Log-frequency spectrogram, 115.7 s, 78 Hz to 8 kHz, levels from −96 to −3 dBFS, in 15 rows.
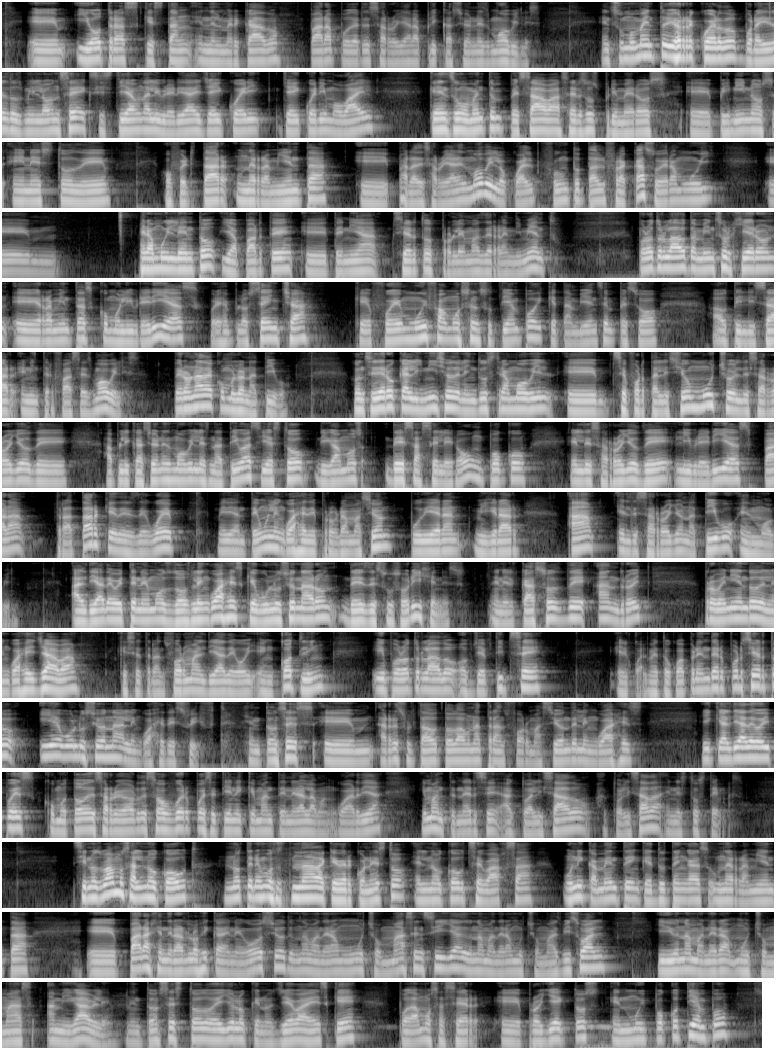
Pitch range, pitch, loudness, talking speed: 130-155 Hz, 140 Hz, -24 LUFS, 155 wpm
